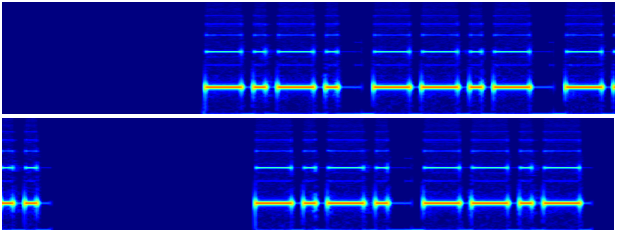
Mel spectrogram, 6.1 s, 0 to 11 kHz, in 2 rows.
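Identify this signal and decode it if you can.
Morse code, heard as a keyed tone, about 20 wpm, 800 Hz. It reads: CQD CQ
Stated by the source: Morse code from the soundtrack of the Wii game Raving Rabbids: Travel in Time.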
